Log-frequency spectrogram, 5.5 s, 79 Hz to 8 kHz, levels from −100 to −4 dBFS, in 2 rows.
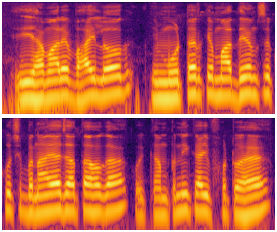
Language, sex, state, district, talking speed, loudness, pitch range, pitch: Hindi, male, Bihar, Jahanabad, 210 wpm, -16 LUFS, 150-180 Hz, 170 Hz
